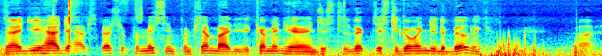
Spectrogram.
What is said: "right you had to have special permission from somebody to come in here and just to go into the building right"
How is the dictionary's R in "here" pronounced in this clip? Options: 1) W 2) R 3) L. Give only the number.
2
